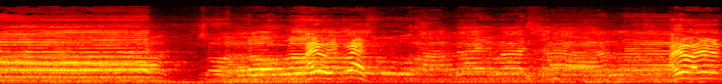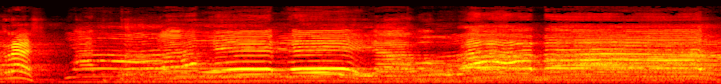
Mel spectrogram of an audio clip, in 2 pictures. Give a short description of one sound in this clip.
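A man shouts loudly close by.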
